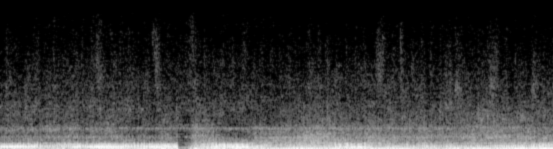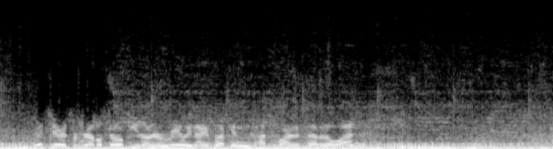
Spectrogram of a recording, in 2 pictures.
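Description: A dirt bike engine hums and revs close by.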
